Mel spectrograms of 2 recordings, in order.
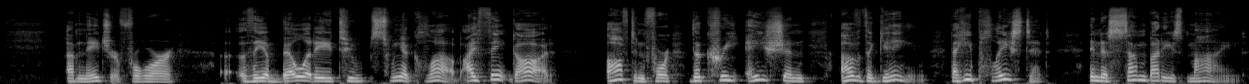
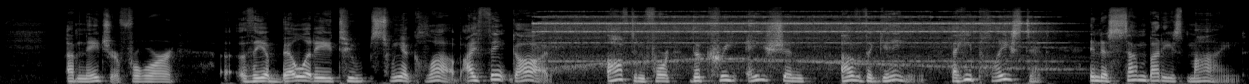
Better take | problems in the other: first | alarm; loud; from 5.5 to 11 s; peak 1 dB above the speech

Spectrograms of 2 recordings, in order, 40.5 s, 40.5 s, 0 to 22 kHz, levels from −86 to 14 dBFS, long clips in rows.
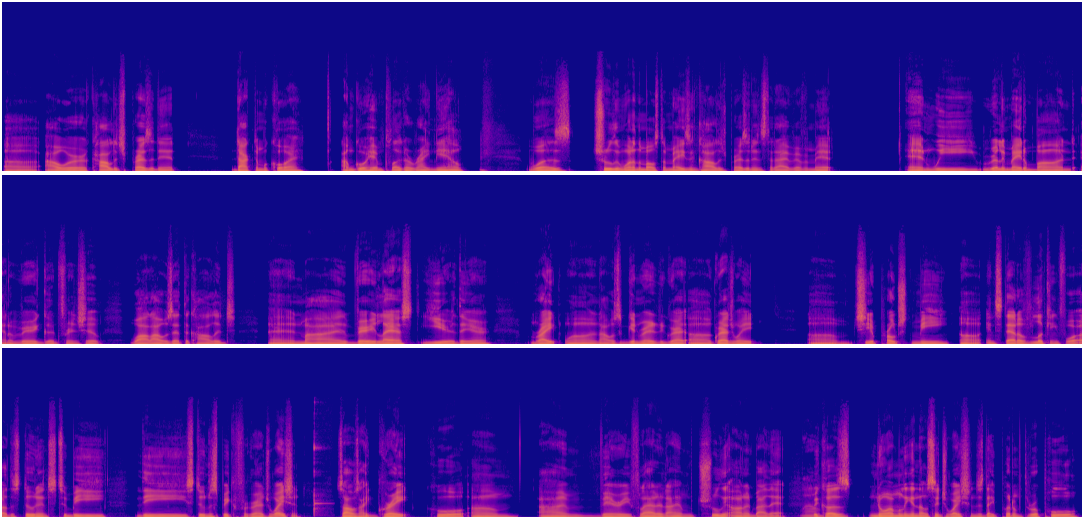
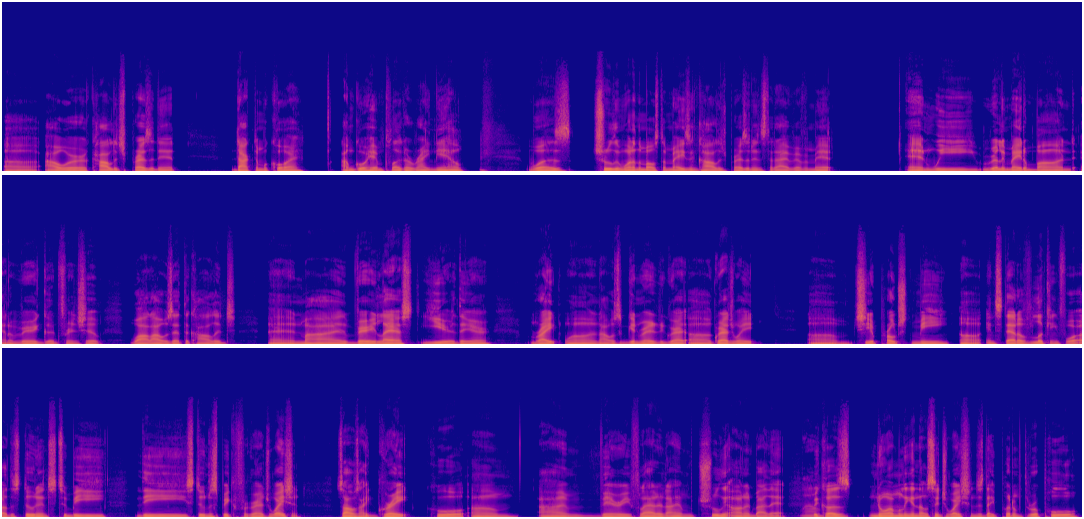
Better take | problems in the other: second | clattering dishes; faint; at 31 s; peak 10 dB below the speech

